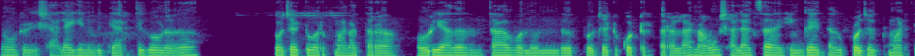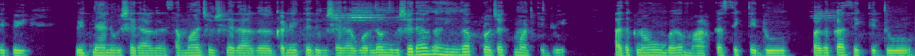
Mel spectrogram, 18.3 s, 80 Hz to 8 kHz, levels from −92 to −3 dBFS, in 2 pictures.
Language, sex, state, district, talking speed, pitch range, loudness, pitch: Kannada, male, Karnataka, Dharwad, 120 wpm, 125-135 Hz, -23 LUFS, 130 Hz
